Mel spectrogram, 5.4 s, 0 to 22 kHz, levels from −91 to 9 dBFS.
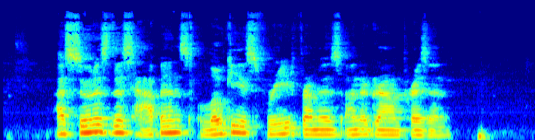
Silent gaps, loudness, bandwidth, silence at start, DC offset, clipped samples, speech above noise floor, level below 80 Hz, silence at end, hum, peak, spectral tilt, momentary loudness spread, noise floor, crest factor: none; -20 LUFS; 15 kHz; 0.55 s; under 0.1%; under 0.1%; 38 dB; -48 dBFS; 0.5 s; none; -6 dBFS; -6.5 dB/octave; 17 LU; -57 dBFS; 14 dB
